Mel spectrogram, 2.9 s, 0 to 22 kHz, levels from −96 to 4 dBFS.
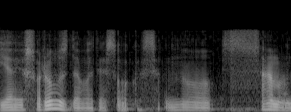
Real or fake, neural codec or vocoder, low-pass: fake; codec, 16 kHz, 0.9 kbps, LongCat-Audio-Codec; 7.2 kHz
